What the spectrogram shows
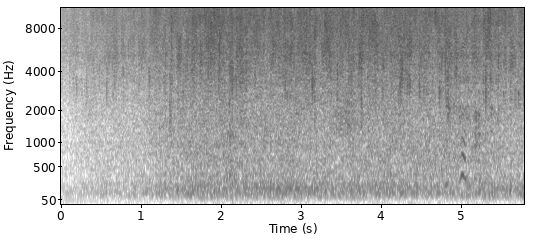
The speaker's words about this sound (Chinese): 下雨了，小心点啊！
